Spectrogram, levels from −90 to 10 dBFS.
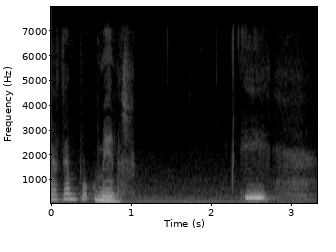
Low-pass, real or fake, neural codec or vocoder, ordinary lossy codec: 7.2 kHz; real; none; none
